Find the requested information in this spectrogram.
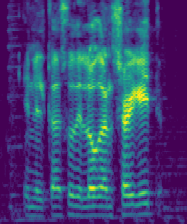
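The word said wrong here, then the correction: Sargeant: eh, eh, Sargent,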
